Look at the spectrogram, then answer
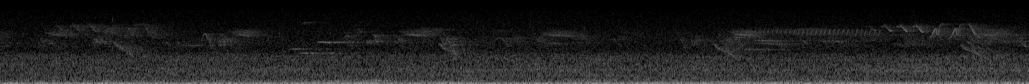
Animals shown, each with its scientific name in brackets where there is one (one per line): Chestnut-sided Warbler (Setophaga pensylvanica)
Wood Thrush (Hylocichla mustelina)
Pine Warbler (Setophaga pinus)
Red-eyed Vireo (Vireo olivaceus)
